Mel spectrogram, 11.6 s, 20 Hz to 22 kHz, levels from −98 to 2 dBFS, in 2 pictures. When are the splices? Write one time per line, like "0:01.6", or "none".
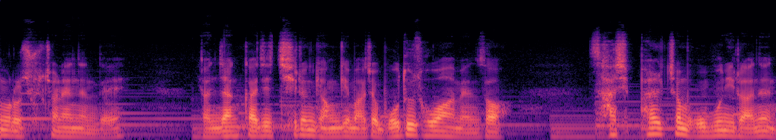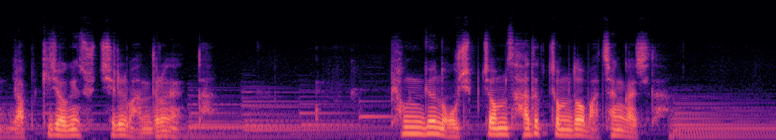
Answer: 0:07.2
0:08.7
